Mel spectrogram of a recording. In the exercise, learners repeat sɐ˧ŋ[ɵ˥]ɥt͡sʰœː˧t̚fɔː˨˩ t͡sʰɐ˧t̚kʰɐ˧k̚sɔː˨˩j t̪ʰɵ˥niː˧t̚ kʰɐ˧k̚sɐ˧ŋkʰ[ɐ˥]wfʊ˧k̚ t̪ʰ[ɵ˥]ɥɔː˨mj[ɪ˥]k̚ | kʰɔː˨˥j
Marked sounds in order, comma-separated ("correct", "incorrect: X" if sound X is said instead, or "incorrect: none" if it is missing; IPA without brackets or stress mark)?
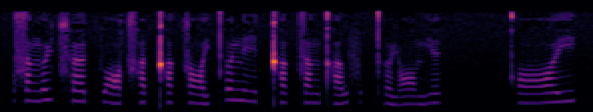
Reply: correct, incorrect: ɐ˨˥, incorrect: ɵ˨˩, correct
